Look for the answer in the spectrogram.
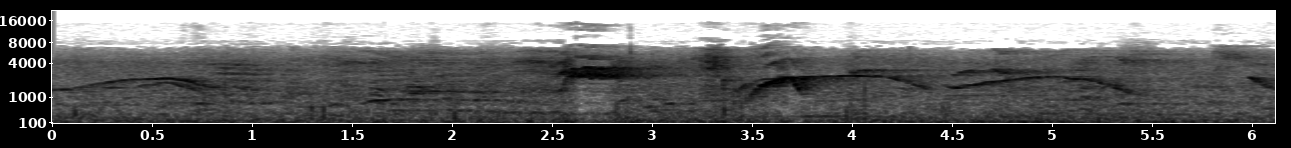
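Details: A lyrebird sings a series of looping whistled arches that rise and fall, about one each second, with a few sharper high notes in between and constant low background noise.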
